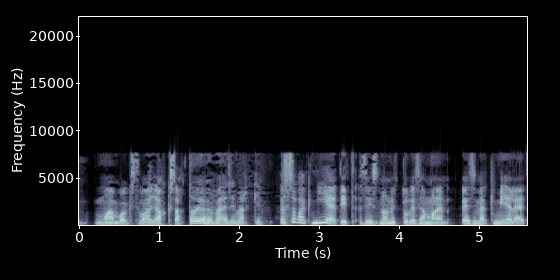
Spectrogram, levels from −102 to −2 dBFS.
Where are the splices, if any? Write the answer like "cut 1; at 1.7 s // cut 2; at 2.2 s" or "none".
cut 1; at 2.5 s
